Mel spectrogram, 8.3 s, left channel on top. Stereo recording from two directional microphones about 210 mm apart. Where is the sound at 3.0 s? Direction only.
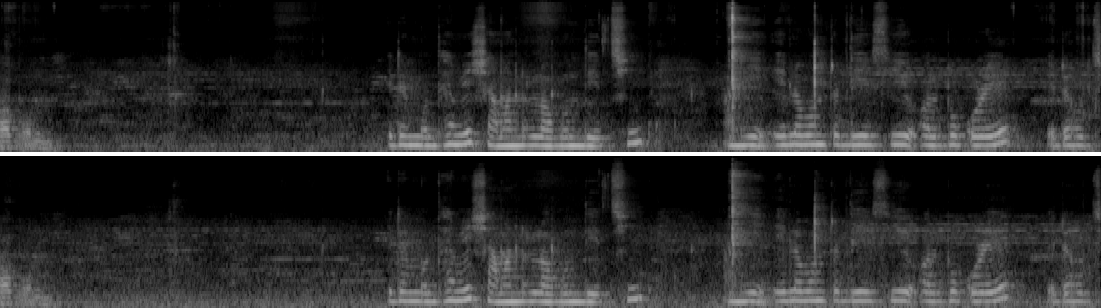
10° left (ahead or behind).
